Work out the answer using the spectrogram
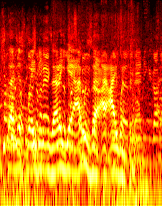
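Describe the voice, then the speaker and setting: Watching a match on his live stream, a man rambles to viewers with plenty of fillers, talking fast in a voice on the high side that's getting a bit hoarse. A loud crowd is audible behind him, and he's a game streamer.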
